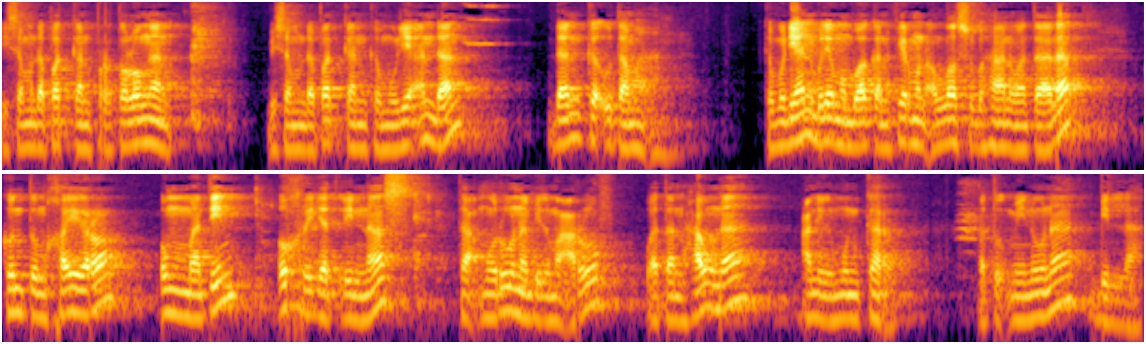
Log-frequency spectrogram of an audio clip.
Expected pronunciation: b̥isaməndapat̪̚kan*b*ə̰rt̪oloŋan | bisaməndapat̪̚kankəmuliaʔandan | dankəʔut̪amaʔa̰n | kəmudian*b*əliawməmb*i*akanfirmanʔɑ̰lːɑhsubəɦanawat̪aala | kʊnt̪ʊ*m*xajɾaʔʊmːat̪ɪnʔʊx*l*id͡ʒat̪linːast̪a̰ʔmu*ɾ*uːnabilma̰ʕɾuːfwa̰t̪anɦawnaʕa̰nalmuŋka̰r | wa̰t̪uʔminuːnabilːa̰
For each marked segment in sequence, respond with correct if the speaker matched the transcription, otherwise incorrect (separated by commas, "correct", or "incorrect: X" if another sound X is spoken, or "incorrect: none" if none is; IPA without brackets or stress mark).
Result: incorrect: p, correct, incorrect: a, correct, incorrect: ɾ, correct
